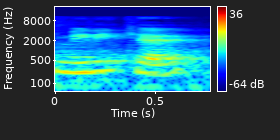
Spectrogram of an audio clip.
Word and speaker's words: Melike: In fact, if I put an accent over here, you recognize that the accent is on the third syllable, Melike.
